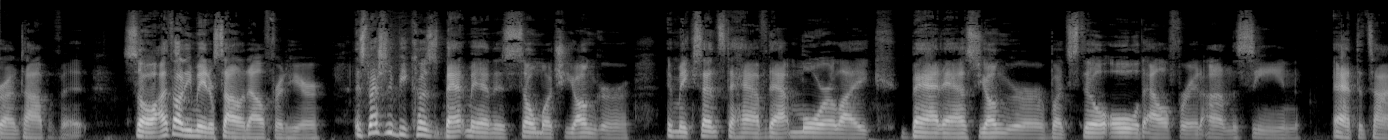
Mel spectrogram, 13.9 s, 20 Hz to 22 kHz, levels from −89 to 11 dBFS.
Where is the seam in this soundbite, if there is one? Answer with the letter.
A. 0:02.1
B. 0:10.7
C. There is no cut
A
